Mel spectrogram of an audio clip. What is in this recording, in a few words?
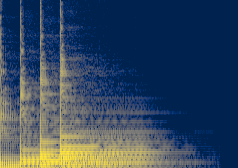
E-Minor, Bass; arpeggiated; JGuitar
